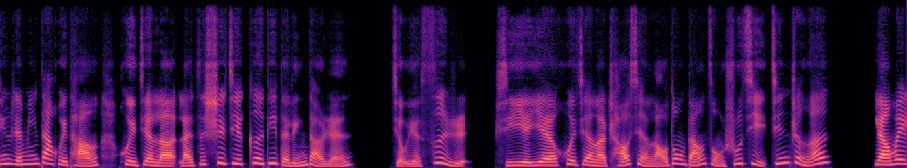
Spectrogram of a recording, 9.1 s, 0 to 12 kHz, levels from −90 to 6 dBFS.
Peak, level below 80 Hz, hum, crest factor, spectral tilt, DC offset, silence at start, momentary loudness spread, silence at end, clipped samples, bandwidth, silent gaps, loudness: -2 dBFS; -64 dBFS; none; 22 dB; -4 dB/octave; under 0.1%; 0 s; 10 LU; 0 s; under 0.1%; 12 kHz; 3.57-3.91 s, 4.73-4.95 s, 8.33-8.73 s; -23 LUFS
